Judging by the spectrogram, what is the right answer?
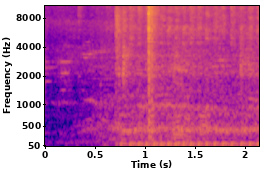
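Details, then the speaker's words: Yamaha Aerox 155 v1 Keyless, previously not starting with error 12, after CKP sensor replacement: quiet, then the engine catches cleanly and settles into an even low hum, error 12 gone; normal start. "okay mga boss wala na yung error 12 niya"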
